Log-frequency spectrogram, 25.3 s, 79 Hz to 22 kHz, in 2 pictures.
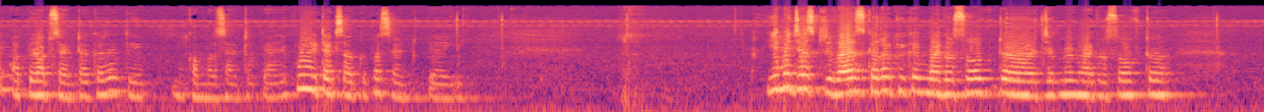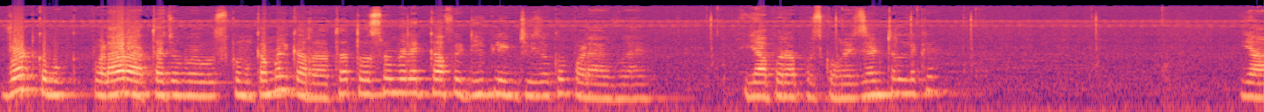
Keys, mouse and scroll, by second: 4.6 click, 8.8-13.3 drag, 19.8-25.2 drag.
